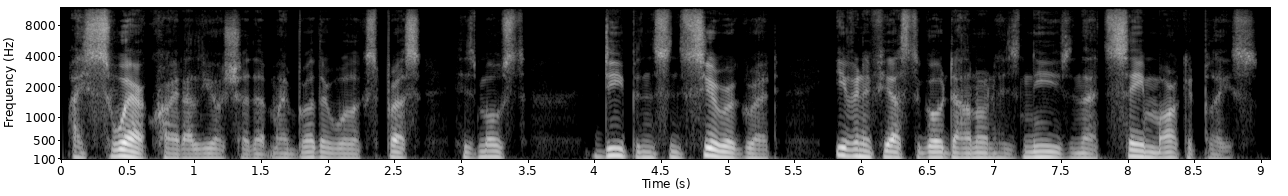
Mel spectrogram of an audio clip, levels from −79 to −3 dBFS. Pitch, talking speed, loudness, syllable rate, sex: 110 Hz, 200 wpm, -21 LUFS, 5.1 syllables/s, male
